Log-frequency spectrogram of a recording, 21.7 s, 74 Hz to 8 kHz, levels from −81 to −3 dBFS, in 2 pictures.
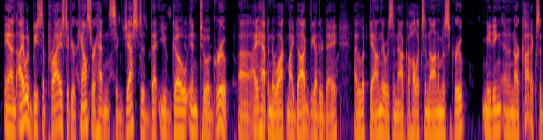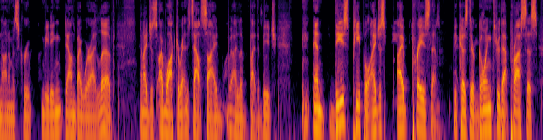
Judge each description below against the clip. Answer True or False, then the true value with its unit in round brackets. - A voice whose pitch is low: True (95 Hz)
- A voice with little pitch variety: False (3.1 semitones)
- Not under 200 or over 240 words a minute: True (205 wpm)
